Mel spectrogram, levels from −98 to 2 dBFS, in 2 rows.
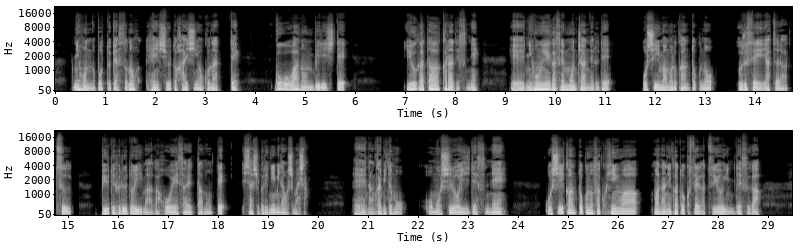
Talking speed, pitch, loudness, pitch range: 260 characters per minute, 90 Hz, -21 LUFS, 80-110 Hz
